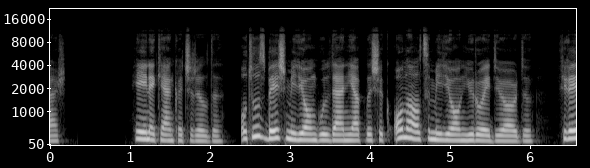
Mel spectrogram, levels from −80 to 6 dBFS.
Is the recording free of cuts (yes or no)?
no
